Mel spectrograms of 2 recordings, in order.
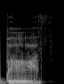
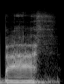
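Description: First: It is said the way outsiders say it. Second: It is said the way Bath locals say it.

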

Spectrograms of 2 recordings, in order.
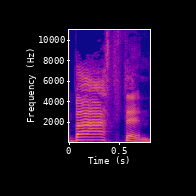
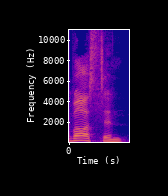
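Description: First: It is said in an exaggerated, stereotyped Boston accent. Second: It is said the natural way locals say it. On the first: This is not how locals say it. The speaker calls it wrong. "people in Boston don't say Boston" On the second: This is how locals say it. The speaker calls it right. "They say Boston"

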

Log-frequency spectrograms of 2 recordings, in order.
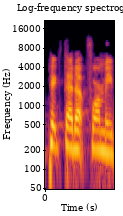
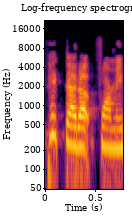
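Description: First: The tone is snarky and irritable. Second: The tone is polite and friendly. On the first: The speaker calls it wrong. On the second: The speaker calls it right.

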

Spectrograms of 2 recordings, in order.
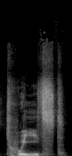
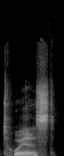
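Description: First: The vowel is a long ee sound. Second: The vowel is a short i sound. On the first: The speaker calls it right. "it's tweest" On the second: The speaker calls it wrong. "not twist"

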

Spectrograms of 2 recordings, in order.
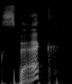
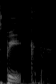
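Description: First: The vowel is short, rhyming with deck. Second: The vowel is long, rhyming with seek. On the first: The speaker calls it wrong. "I was like, speck?" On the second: The speaker calls it right. "luckily it's pronounced speak"

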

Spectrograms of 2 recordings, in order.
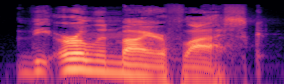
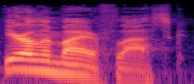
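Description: First: The phrase is said at a slow pace. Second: The phrase is said at a fast pace. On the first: The speaker calls it wrong. "That's not fast" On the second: The speaker calls it right. "There you go"

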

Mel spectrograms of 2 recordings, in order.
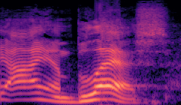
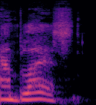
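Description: First: It is shouted at full volume. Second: It is said at normal volume.

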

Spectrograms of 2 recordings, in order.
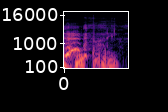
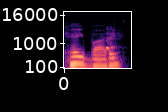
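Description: First: It is said in a whisper. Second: It is said in a normal voice.

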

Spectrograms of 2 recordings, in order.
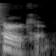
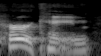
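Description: First: Said the local way, as for the town. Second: Said the ordinary way, as for the storm. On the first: It refers to the town. "But the town is Hurricane" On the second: It refers to a storm. "if you were talking about a hurricane, we would say hurricane"

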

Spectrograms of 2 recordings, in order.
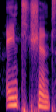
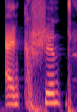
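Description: First: The word is said in a flat, plain way. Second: The word is said in a lively, dramatic way. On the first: The speaker calls it right. "I'll say it right. It sounds so boring that way" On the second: The speaker calls it wrong. "dare I say"

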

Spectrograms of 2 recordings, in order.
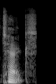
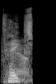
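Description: First: The vowel is short, like in 'sex'. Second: The vowel is long, like in 'makes'. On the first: "they say it's Tex" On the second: "I call it takes"

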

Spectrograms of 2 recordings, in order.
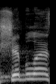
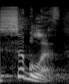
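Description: First: The word begins with an 'sh' sound. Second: The word begins with an 's' sound. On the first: The speaker belongs to one tribe. "some people say Shibboleth" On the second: The speaker belongs to the other tribe. "some people say Sibboleth"

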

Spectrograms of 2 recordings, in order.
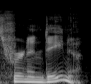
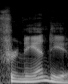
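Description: First: The name ends with an n before final a. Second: The name ends without an n before final a. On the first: The speaker calls it right. "It's Fernandina" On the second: The speaker calls it wrong. "That's not Fernandia"

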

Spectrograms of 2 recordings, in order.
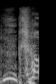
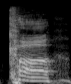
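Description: First: It is said plainly, without force. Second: It is said forcefully, from the gut.

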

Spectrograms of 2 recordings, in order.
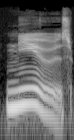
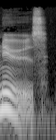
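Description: First: It is said with a British pronunciation. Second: It is said with an American pronunciation. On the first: "British English preferences are found in words like news, which is pronounced news" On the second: "rather than news"

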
